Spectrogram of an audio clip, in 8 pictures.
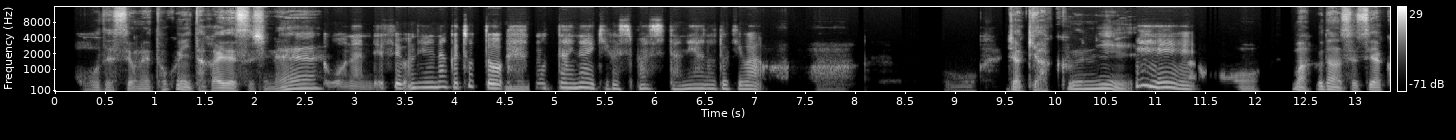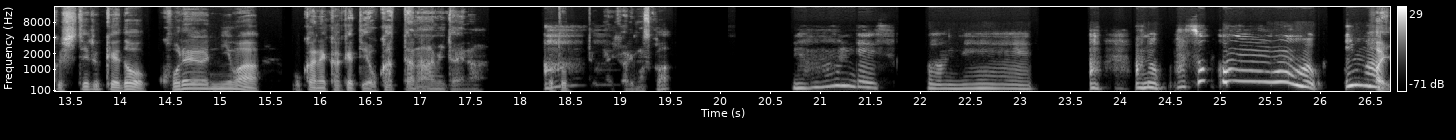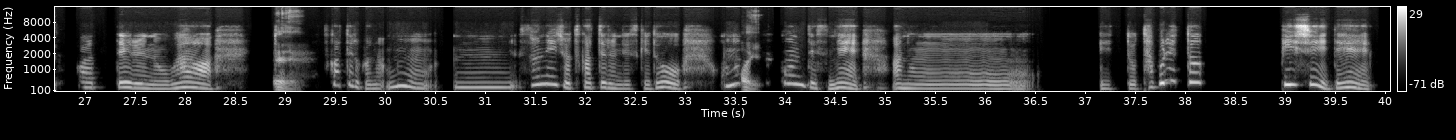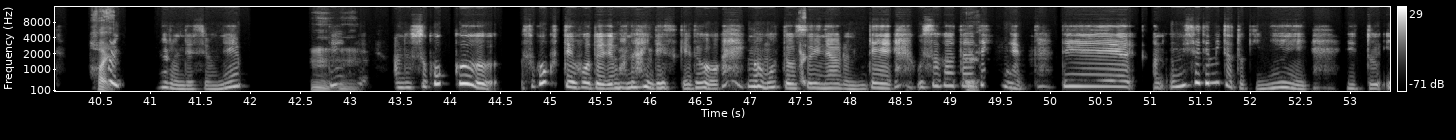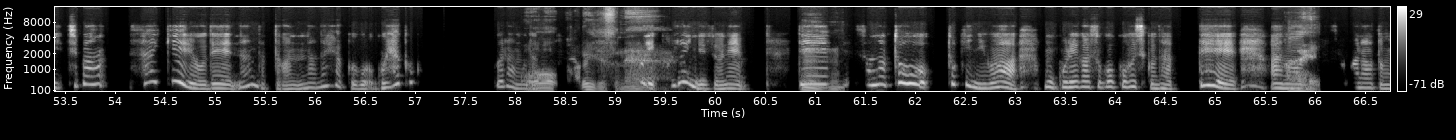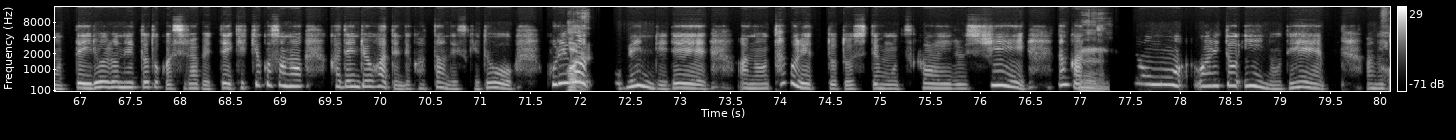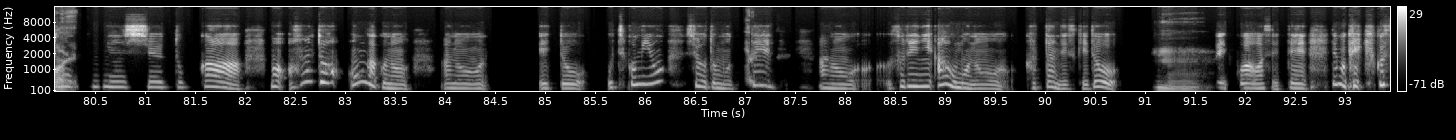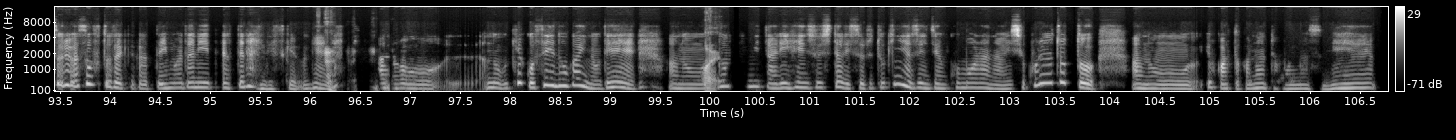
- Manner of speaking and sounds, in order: tapping; other background noise; other noise; drawn out: "あの"; unintelligible speech; laughing while speaking: "でも結局それは"; chuckle; unintelligible speech
- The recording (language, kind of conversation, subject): Japanese, podcast, 今のうちに節約する派？それとも今楽しむ派？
